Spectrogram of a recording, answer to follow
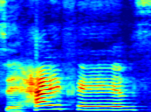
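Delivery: high singsong coaxing. Real, not acted. Coaxing toddler to greet viewers.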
